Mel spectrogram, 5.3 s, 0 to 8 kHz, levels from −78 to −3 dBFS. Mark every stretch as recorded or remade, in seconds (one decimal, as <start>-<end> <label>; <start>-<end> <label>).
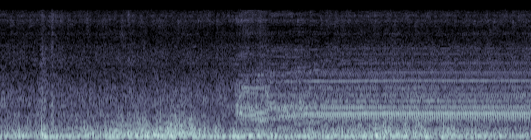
0.0-2.3 recorded; 2.3-3.2 remade; 3.2-5.3 recorded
